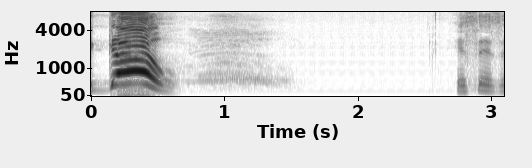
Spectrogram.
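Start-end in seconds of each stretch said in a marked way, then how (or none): 0.0-0.7 huge high, drawn-out shout; full-force rallying yell; like you mean it. Shown as a demonstration. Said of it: "Act like you mean it".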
